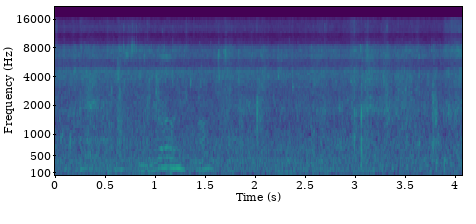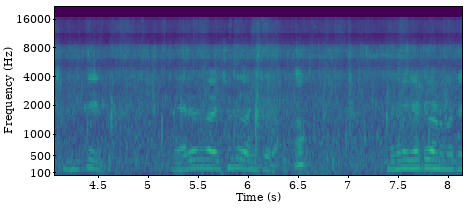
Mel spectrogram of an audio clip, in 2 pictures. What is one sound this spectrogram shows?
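A young man talks calmly close by, outdoors.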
